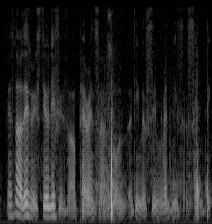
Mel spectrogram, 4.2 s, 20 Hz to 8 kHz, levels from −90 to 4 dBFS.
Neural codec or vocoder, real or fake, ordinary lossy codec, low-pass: none; real; none; 7.2 kHz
